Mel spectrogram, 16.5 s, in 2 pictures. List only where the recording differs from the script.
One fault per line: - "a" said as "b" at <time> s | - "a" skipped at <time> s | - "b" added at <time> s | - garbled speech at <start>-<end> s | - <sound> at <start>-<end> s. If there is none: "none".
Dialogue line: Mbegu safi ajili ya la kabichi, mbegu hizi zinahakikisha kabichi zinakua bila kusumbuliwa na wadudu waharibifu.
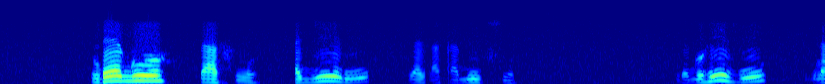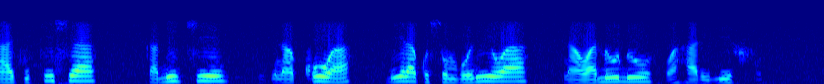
none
